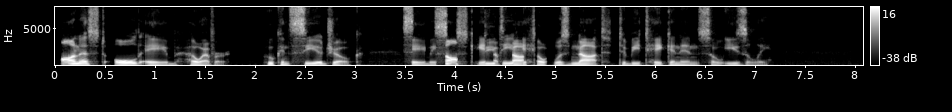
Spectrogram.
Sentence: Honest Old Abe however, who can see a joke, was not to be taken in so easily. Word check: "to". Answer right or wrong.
right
